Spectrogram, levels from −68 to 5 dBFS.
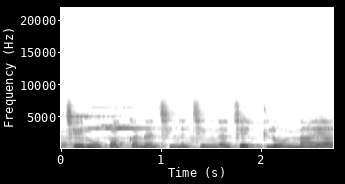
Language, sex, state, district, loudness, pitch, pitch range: Telugu, female, Andhra Pradesh, Srikakulam, -28 LUFS, 165 Hz, 160-170 Hz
